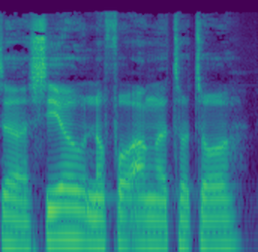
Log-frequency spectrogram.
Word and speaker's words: Nofoagatoto'a: Yeah, it's Sio Nofoagatoto'a.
